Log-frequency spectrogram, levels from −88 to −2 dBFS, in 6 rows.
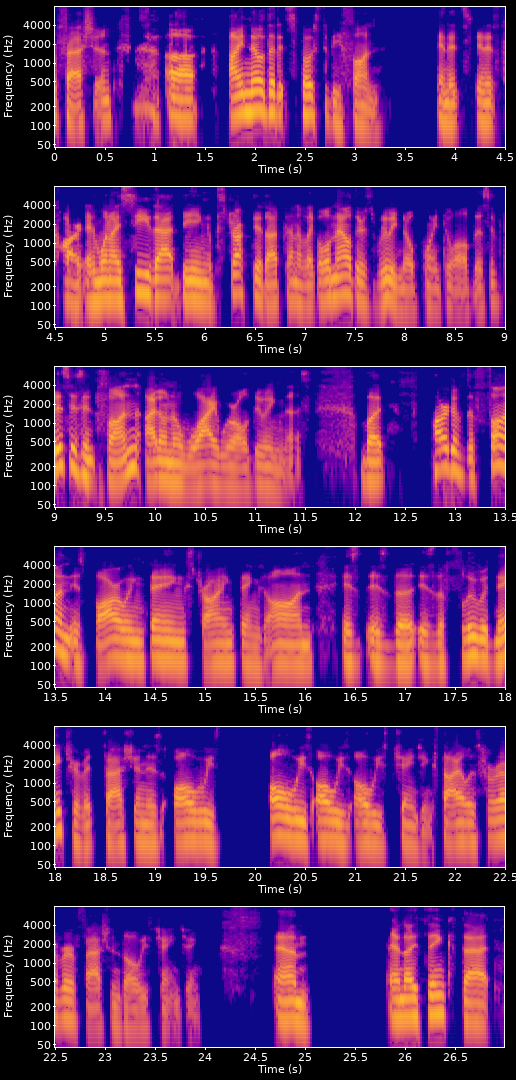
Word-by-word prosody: for - - -4
fashion, 125 0 -1 0.6
uh, 130 -2 +5 0.3
I 145 +3 +7
know 175 +2 +7
that 165 -2 +4
it's - - -5
supposed 150 -2 0
to 130 - -12
be 115 -4 -6
fun, 100 -5 -3 0.6
and 120 -2 0
it's 115 - -4
and 120 -2 0
it's 115 - -4
hard, - - 0
and 120 +1 +1
when 130 0 +4
I 125 - +5
see 160 +6 0
that 135 -1 +3
being 125 -3 +2
obstructed, 135 +1 -2
I'm 110 +1 +1
kind 120 +1 -7
of 105 - -8
like, 110 0 -3
"Well, 125 +2 +1
now 145 +2 +3
there's 120 -8 -4
really 125 +1 +1
no 95 -1 -6
point 90 0 -11
to - - -10
all - - -5
this. 95 - -11
If 115 - -12
this 205 +2 +5
isn't 145 -9 +1
fun, 125 +12 +2
I 115 0 +4
don't 125 -1 +2
know 115 -1 +1
why 110 +1 +2
we're 100 -1 -4
all 95 0 -4
doing 100 -3 -7
this." - - -15 0.5
But 120 -1 +3 0.5
part 190 +2 +5
of 160 -6 0
the 135 - -3
fun 170 - +3
is 115 -4 -6
borrowing 125 +1 +3
things, 125 -2 0
trying 115 +1 -2
things 105 -4 -7
on, 110 +2 -1 0.3
is 115 -2 -4
is 115 -4 -3
the 110 0 +2
is 110 -3 -4
the 110 - -3
fluid 130 +1 +1
nature 135 0 +1
of 105 - -7
it, 110 - -6
fashion 110 +1 -2
is 110 -1 -6
always, 120 -3 +1 0.5
always, 130 -4 +3
always, 120 -4 +2
always 110 -2 -2
changing. 100 -5 -9
Style 115 +1 0
is 115 -1 -5
forever, 130 -1 -1
fashion's 95 -1 -6
always 95 0 -7
changing. - - -14 0.8
And 120 -4 +3 0.8
and 130 0 +3
I 135 - +6
think 155 +2 +1
that 115 -2 +3
120 Hz, 190 wpm, -23 LUFS, 110-130 Hz, 0.8 s, I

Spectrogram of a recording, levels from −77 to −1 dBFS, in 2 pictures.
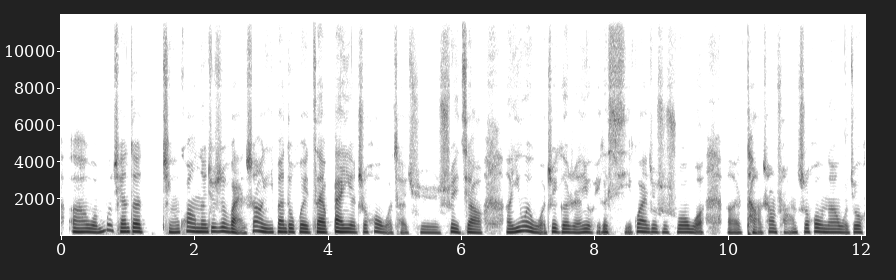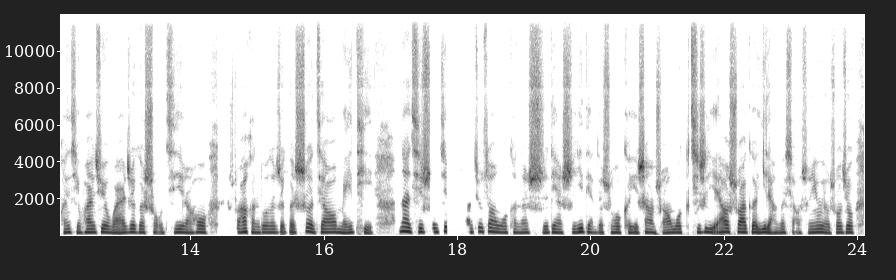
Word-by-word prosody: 呃， 195 -2 +3
我 185 -2 +2
目 230 +11 -2
前 210 -5 +2
的 210 -2 +3 0.3
情 185 -1 -1
况 220 -1 +2
呢， 200 0 +4
就 220 +2 0
是 220 +1 +1
晚 185 -8 +2
上 230 - +1
一 185 -1 +1
般 195 +1 +3
都 195 - +3
会 190 -1 +2
在 185 +1 +5
半 195 +2 +5
夜 185 -2 +2
之 190 +3 -3
后 205 +1 -2
我 170 - -5
才 - - -9
去 155 0 -7
睡 190 +6 -1
觉。 165 -1 0 0.3
呃， 180 - +2
因 215 +6 +4
为 250 -2 +1
我 180 -6 0
这 205 -2 0
个 180 0 +1
人 170 +1 0
有 180 -3 0
一 195 - -7
个 185 0 +2
习 - - -9
惯， 205 -3 +1
就 190 0 -2
是 180 0 -5
说 185 +2 -1
我， 175 -2 -1 0.3
呃， 80 0 -3
躺 160 -2 -2
上 195 -2 -2
床 170 0 -7
之 195 +2 -3
后 200 +1 +1
呢， 180 -1 +1
我 165 -1 -2
就 180 +4 0
很 175 +1 -1
喜 170 -1 -4
欢 175 +2 +2
去 185 +1 +1
玩 160 -1 +1
这 185 +2 +1
个 175 0 0
手 170 +1 -5
机， 175 +4 -2
然 160 -2 -1
后 175 -1 +1 0.4
刷 195 +1 +2
很 175 -5 -3
多 175 +2 -2
的 175 - -1
这 - - -2
个 85 - -1
社 200 - +2
交 180 +1 +1
媒 165 0 +1
体。 165 -3 -4 0.3
那 225 -1 +5
其 200 +1 0
实 185 - -2
基 230 +4 -1
本 - - -54 0.2
上 185 - -2
就 215 - -2
算 200 -2 +1
我 170 0 -2
可 165 0 -6
能 165 +1 -3
10 165 +1 -1
点、 170 -2 0
11 175 +5 +2
点 185 -4 -2
的 - - -2
时 165 - -5
候 165 0 +1
可 155 - -5
以 160 - 0
上 165 +1 +3
床， 150 +2 -3
我 170 0 0
其 180 - -1
实 195 +2 +1
也 185 - +3
要 190 +2 +4
刷 185 0 +3
个 180 0 +2
1-2 165 -4 +2
个 160 +1 -1
小 165 +1 -8
时， 160 +2 -5
因 175 +2 +2
为 - - +3
有 155 - -1
时 145 - -8
候 170 - +1
就 175 -1 +1
180 Hz, 270 characters per minute, -23 LUFS, 165-195 Hz, 0.4 s, 在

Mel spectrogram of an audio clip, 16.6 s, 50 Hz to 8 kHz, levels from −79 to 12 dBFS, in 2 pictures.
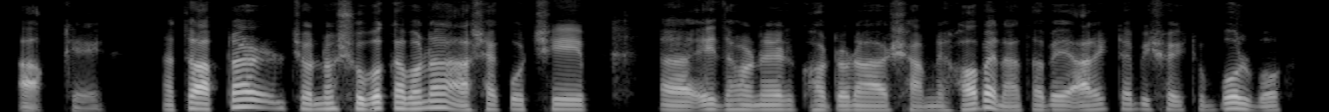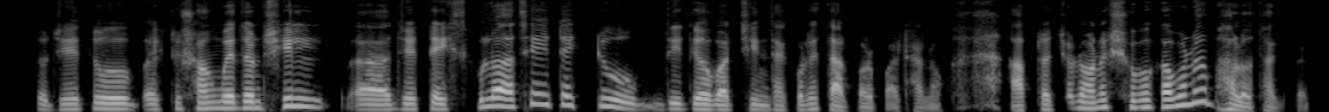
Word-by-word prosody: ওকে। - - -2 0.5
আ - - -5
তো - - +1
আপনার 195 +7 +5 0.3
জন্য 140 0 +1 0.2
শুভকামনা। 155 +2 +5 0.2
আশা 115 - -3
করছি 130 +1 -4 0.7
আ - - +1 0.2
এই 135 - +2
ধরনের 125 0 0 0.2
ঘটনা 120 -1 -1 0.3
সামনে 110 0 -4
হবে 140 +7 +6
না। 105 - -1
তবে 120 0 -3 0.2
আরেকটা 135 +4 -2
বিষয় 125 -1 -4
একটু 115 - -15
বলব। 145 -7 +3 0.7
তো - - -11
যেহেতু 135 +2 -4 0.4
একটু 130 +3 -12
সংবেদনশীল 165 +6 +2 0.3
অ্যা 130 - +1 0.2
যে 140 - +2
টেক্সট 140 -1 0
গুলো 195 +4 +1
আছে 195 - -8
এটা 255 - -5
একটু 215 - -6 0.4
দ্বিতীয়বার 135 -4 +1
চিন্তা 120 -3 -6
করে 120 +3 -4
তারপর - - -1
পাঠানো। - - -12 0.5
আপনার 130 - -4
জন্য 160 +1 -5
অনেক 180 +3 -2
শুভকামনা। 195 - +1 0.2
ভালো - - +1
থাকবেন। - - -14
140 Hz, 150 wpm, -22 LUFS, 125-165 Hz, 0.7 s, হবে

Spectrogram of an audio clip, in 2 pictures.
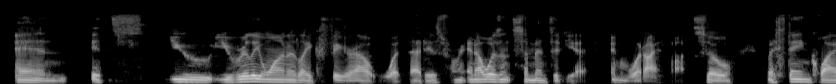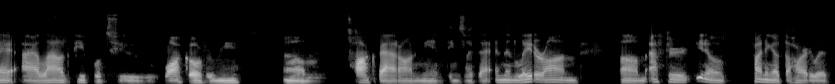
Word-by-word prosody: and 90 -5 0 0.2
it's, - - -4 0.2
you, 110 -3 +4
you 110 -1 0
really 130 +3 +7
want 115 -2 +3
to 105 - +2
like 85 -3 -1
figure 90 -3 -1
out 90 -1 0
what - - -2
that - - 0
is 85 0 -2
for 105 0 -8
me 100 - -2
and 110 0 +2
I 110 - +6
wasn't 115 -2 +3
cemented 95 -4 -2
yet - - -7 0.2
in 95 -4 -4
what 85 -1 0
I 75 - +3
thought. - - -8
So, - - +1 0.3
by - - +2
staying 120 -2 +1
quiet, 95 -4 +2
I 90 - +1
allowed 95 +1 +1
people 95 -1 -5
to 85 -3 -6
walk 95 0 +4
over 90 0 +3
me, 90 +1 +1 0.4
um, 80 -4 -1 0.3
talk - - +4
bad 85 -2 +3
on 85 -1 -2
me 85 0 -4
and 80 +1 -11
things 90 -2 -11
like 85 0 -9
that 90 - -4
and 105 - -2
then 100 - 0
later 105 +2 +2
on, 100 -4 -1 0.4
um, 90 -2 -1
after, 110 -3 -2
you - - +1
know, 95 -1 -2 0.2
finding 115 -6 +1
out 100 - -3
the - - -2
hard 95 -1 -2
way 90 - 0
of - - -10
95 Hz, 210 wpm, -24 LUFS, 90-105 Hz, 0.4 s, really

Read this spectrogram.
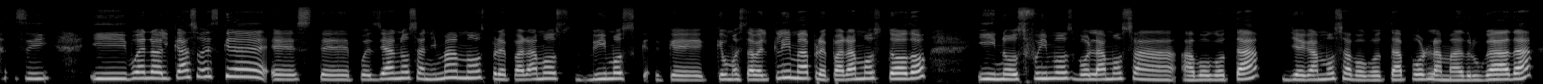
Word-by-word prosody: Sí. 265 +2 -6 0.4
Y, 265 0 +2
bueno, 285 +2 +1
el 275 -1 -1
caso 325 +5 -2
es 355 0 -4
que, 355 -5 +2
este, 225 -1 -4
pues 220 -1 -4
ya 255 +1 +2
nos 285 +1 -1
animamos, 295 +5 0
preparamos 245 +2 -1
vimos 255 +5 -1
que - - -14 0.2
que 205 -2 -3
cómo 230 0 -1
estaba 220 -1 +1
el 215 +1 -6
clima, 290 0 +3
preparamos 245 +3 +1
todo 265 +7 +5 0.5
y 250 -1 +2
nos 235 -1 +2
fuimos. 270 0 +1
Volamos 235 +3 0
a 220 -4 -1
a 205 -2 -2
Bogotá. 215 - +2 0.2
Llegamos 220 +4 -1
a 250 - +3
Bogotá 205 0 -1
por 230 +1 -1
la 220 -3 +1
madrugada 210 - +3
245 Hz, 135 wpm, -23 LUFS, 220-270 Hz, 0.5 s, todo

